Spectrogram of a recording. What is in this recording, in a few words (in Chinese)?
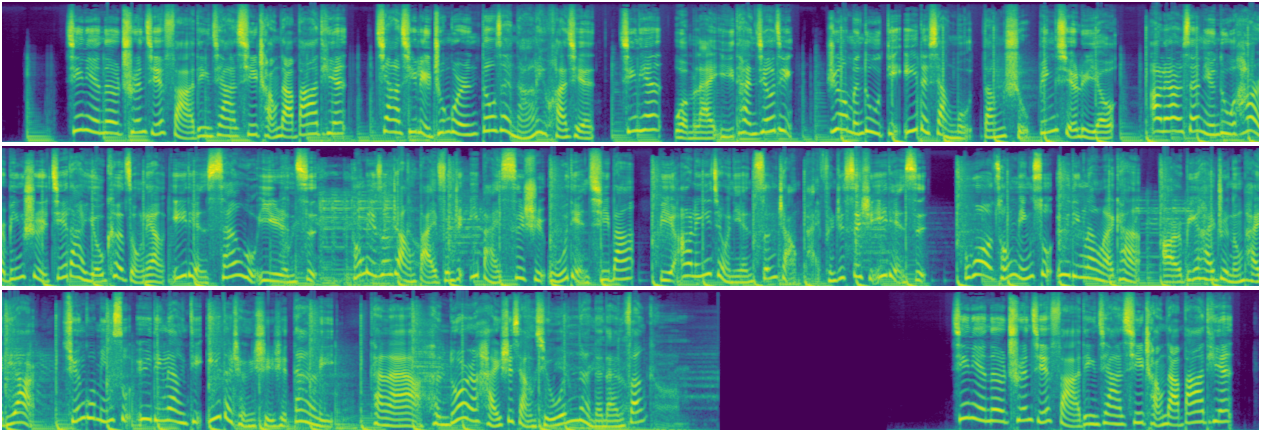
解说自媒体自然活力轻快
